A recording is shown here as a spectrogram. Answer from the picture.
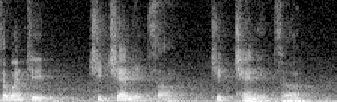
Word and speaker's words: Chichén Itzá: went to chichen itza chichen itza it's hard to say but you put the accent on the final syllable um i've been in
